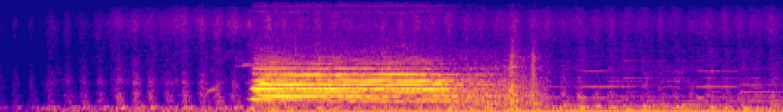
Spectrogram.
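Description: A train rumbles steadily along the rails, and a loud, sustained horn blast sounds for a few seconds midway before the rolling clatter continues on its own.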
